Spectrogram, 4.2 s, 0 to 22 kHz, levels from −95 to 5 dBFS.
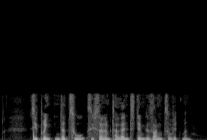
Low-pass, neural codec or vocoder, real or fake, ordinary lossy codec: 7.2 kHz; none; real; MP3, 48 kbps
